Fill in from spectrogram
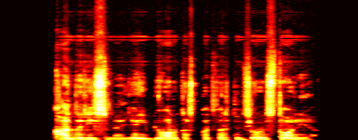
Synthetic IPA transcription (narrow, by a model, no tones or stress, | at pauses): kɑːd̪ɐɾʲiːsʲɪmʲɛjɛɪjbʲjɔɾkɐspɐt̪ʲʋʲɪɾʲt̪ʲɪnt̪joːɪst̪ɔːɾʲɪjɛ̰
